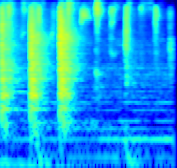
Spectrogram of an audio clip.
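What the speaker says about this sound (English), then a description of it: "Put a fixing in one of the holes and hammer it down flush using the wooden dowel" Three sharp hammer blows tap a shutter fixing flush through a wooden dowel, in quick succession, then two fainter knocks follow, close and dry with short gaps between.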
